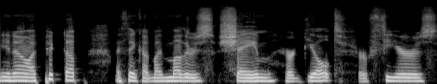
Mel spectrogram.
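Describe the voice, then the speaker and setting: This woman speaks very deep and low, with a dark, mellow tone and fairly even intonation. Her pace is fairly slow, and the sound is dry and close with no echo. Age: 60s. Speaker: speaker at a spiritual study group. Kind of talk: personal testimony talk. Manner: halting, with fillers.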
